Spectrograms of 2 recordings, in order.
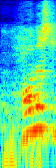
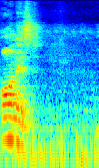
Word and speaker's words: honest: इसमें ये है एच, लेकिन इसको हॉनेस्ट नहीं पढ़ेंगे, इसको पढ़ेंगे हम लोग ऑनेस्ट। यहाँ पे एच साइलेंट है, तो यहाँ पे एच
